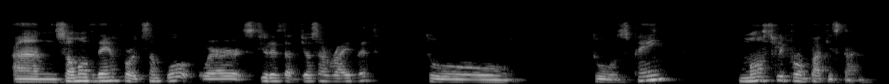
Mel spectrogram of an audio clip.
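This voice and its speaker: A man with a non-native accent speaks at a fairly slow pace. His fairly high voice makes very wide pitch swings. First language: Spanish. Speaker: teacher. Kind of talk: lecture. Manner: halting.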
